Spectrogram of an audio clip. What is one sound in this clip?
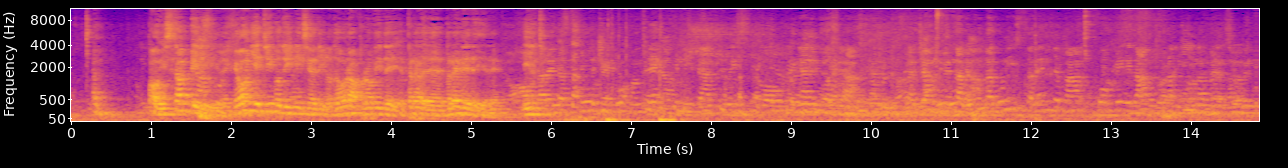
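Several men talk over one another loudly, close by.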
